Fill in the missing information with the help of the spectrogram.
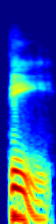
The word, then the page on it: thee: American English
